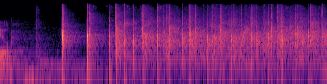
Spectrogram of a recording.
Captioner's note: applause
